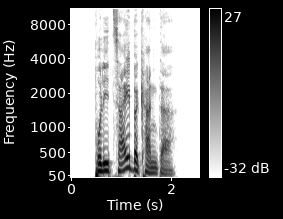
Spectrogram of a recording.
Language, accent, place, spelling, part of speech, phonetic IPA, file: German, Germany, Berlin, polizeibekannter, adjective, [poliˈt͡saɪ̯bəˌkantɐ], De-polizeibekannter.ogg
- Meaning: 1. comparative degree of polizeibekannt 2. inflection of polizeibekannt: strong/mixed nominative masculine singular 3. inflection of polizeibekannt: strong genitive/dative feminine singular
